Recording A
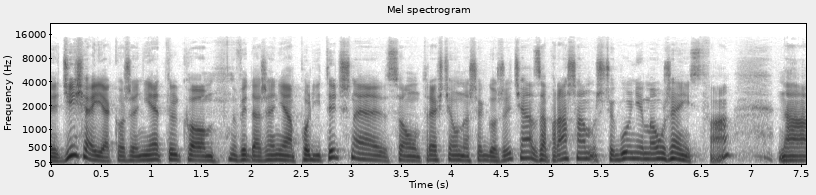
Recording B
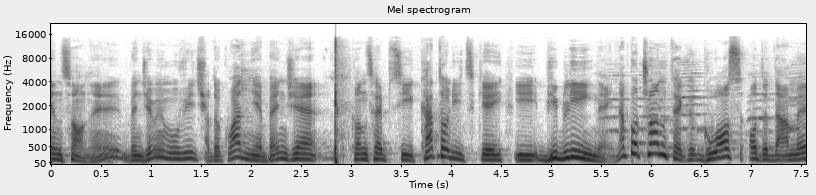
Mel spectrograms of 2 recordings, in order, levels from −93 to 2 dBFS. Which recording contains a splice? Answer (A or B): B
